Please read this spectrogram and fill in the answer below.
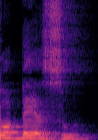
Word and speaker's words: obeso: Ileso e obeso pronunciam-se com e aberto.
